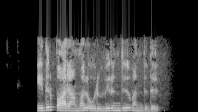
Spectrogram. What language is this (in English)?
Tamil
